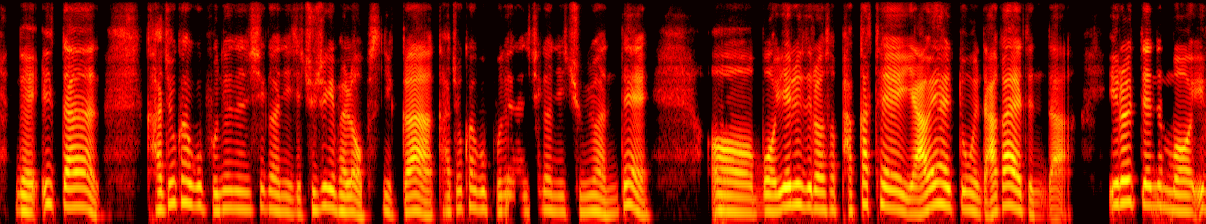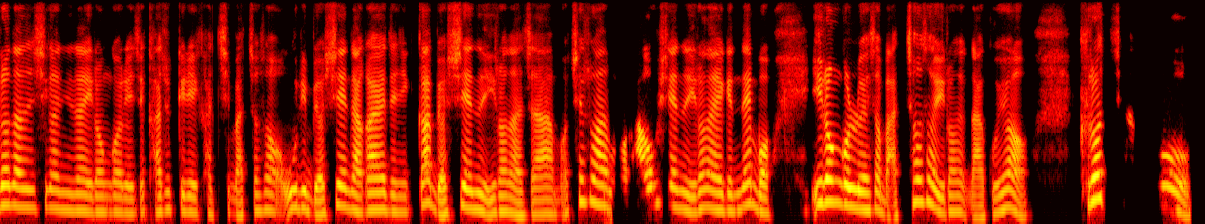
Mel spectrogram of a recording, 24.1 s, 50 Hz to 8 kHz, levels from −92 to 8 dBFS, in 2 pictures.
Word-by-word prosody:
네 165 -2 +1
일단 210 -3 +2 0.5
가족하고 235 +4 -2
보내는 185 0 -5
시간이 175 -3 -5
이제 145 0 -8
주중에 185 +8 -2
별로 160 -2 0
없으니까 135 +3 +1
가족하고 185 +3 -7
보내는 170 0 -9 0.2
시간이 175 -3 -7
중요한데 155 - -2 0.6
어 160 -2 +3
뭐 170 +1 +1
예를 220 +2 +5
들어서 185 -3 0
'바깥에 190 -3 +1
야외활동을 190 -1 +4
나가야 215 +2 +6
된다.' 140 -7 -5 0.4
이럴 250 +2 +5
때는 225 -3 0
뭐 170 -3 +2
일어나는 210 +1 0
시간이나 180 -3 -4
이런 160 0 -4
걸 155 -1 -3
이제 145 +1 -6
가족끼리 160 -1 -5
같이 135 -3 -11
맞춰서 170 +7 -6
"우리 195 -1 -1
몇 140 -5 -1
시에 220 +9 0
나가야 180 0 +3
되니까 165 +9 0
몇 135 0 -1
시에는 185 +1 0
일어나자. 140 -2 -2
뭐 140 +2 -11
최소한 255 +2 +1
뭐 195 - -8 0.3
9:00 220 +1 -1
에는 190 -4 -1
일어나야겠네?" 180 +3 0
뭐 155 -10 +1 0.4
이런 255 +2 +6
걸로 210 -4 +6
해서 180 -1 0
맞춰서 240 - -2
일어나고요. 155 - -2 0.5
그렇지 295 +3 +3 0.4
않고 440 -2 -1
175 Hz, 340 characters per minute, -23 LUFS, 155-210 Hz, 0.6 s, 나가야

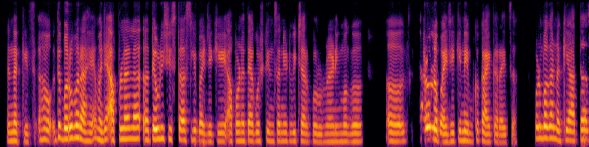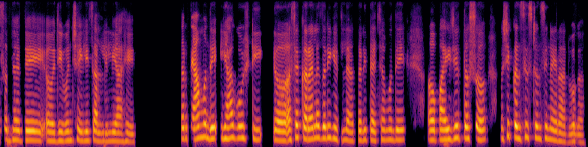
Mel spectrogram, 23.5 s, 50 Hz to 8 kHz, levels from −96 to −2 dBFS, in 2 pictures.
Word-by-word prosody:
नक्कीच, 175 -3 -2
हो 200 0 0 0.2
ते - - +8
बरोबर 230 +2 +6
आहे 180 -4 +1
म्हणजे 200 0 +1
आपल्याला 215 +2 +4
अ, 200 - +3
तेवढी 215 +1 +6
शिस्त 210 -1 -6
असली 195 0 0
पाहिजे, 170 -3 -2
की 170 +2 -5
आपण 175 +1 -2
त्या 175 -1 +2
गोष्टींचा 175 0 -5
नीट 175 0 -6
विचार 175 -1 -3
करून 160 -1 -6
आणि 160 0 -4
मग 165 0 -5 0.7
अ, - - -2 0.7
ठरवलं 225 -1 +6
पाहिजे, 165 0 0
की 190 - 0
नेमकं 180 -1 -2
काय 160 -3 +1
करायचं? 150 -1 -6 0.4
पण 230 0 +1
बघा 235 0 +5
ना 210 -3 0
की 200 - -1
आता 190 +1 +1
सध्या 200 -1 -2
जे 190 -2 +2
अ, 180 -1 +1
जीवनशैली 180 +1 -2
चाललेली 175 -2 -3
आहे. 170 -1 -5 1.0
तर 220 0 0
त्यामध्ये 225 +1 +4
ह्या 225 +2 +2
गोष्टी 225 -3 -2 0.3
अ, - - +1 0.2
अशा 200 +5 +2
करायला 220 +2 +4
जरी 230 +1 +3
घेतल्या 195 -5 -3
तरी 190 +1 0
त्याच्यामध्ये 195 +1 -2 0.5
अ, 195 +1 +4
पाहिजे 205 +4 +3
तसं 215 -3 +2 0.3
अशी 220 +5 -4
कन्सिस्टन्सी 240 -1 +1
नाही 205 -4 -1
राहत 160 -4 -5
बघा. 155 -2 -5
195 Hz, 150 wpm, -21 LUFS, 175-215 Hz, 1.0 s, ते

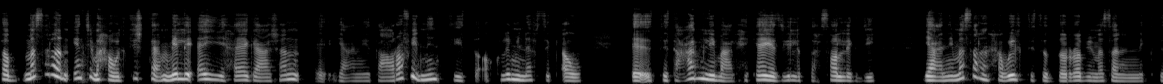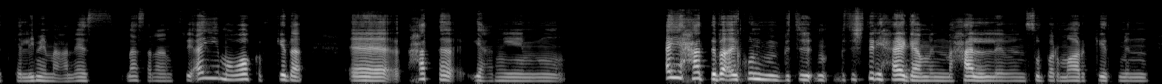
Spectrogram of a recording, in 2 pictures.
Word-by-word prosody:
طَب 215 -6 -1
مثلًا 400 - +1
أنتِ 290 +1 -3
ما 225 - +2
حاولتيش 205 +6 -4
تعملي 235 -1 +2
أي 230 -4 -1
حاجة 195 -2 -5
عشان، 210 +8 -5 0.2
آآ، - - -17
يعني 160 0 -16
تعرفي 175 - -4
إن 210 +1 -1
أنتِ 245 -4 -3 0.2
تأقْلمي 225 0 -3
نَفْسِك 195 -1 -8
أو، 165 -2 -3 0.5
آآ، 175 - +2
تتعاملي 240 +5 -1
مع 175 -5 -5
الحكاية 195 +5 +1
دي 180 +1 -9
اللي 190 -1 -6
بتحصل 185 +1 -4
لِك 170 -2 -9
دي؟ 165 +4 -14 0.5
يعني 190 0 +1
مثلًا 255 - -2
حاولتِ 210 +2 -1
تتدرّبي 175 0 -6
مثلًا 165 -1 -8
إنِّك 150 0 -14
تتكلّمي 170 +1 -6
مع 150 -3 -10
ناس 170 +2 -10
مثلًا 170 -4 -10
في - - -9
أي 285 +2 0
مواقف 225 -3 +2
كده، 195 -5 +3 0.5
آآ، 180 -2 +4
حتى 250 -6 0
يعني، 170 -1 -7
إمم، 160 -1 -9 1.0
أي 310 0 +8
حد 280 0 +7
بقى 240 -3 +10
يكون 220 -2 +4
بت 200 +3 -9 0.3
بتشتري 225 +3 -2
حاجة 215 -4 +7
من 175 -1 -4
محل 175 0 +3
من 170 0 -11
Supermarket 175 0 -4
من 165 -1 -9
190 Hz, 145 wpm, -24 LUFS, 170-225 Hz, 1.0 s, بقى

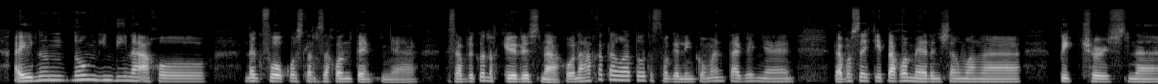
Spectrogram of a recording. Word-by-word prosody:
Ay 160 +3 +7
no'n, 200 +2 -2
nung 215 +1 +1
hindi 195 -2 -4
na 175 - +5
ako, 145 -2 -1 0.8
nag-focus 150 -2 +2
lang 140 -2 -3
sa 140 - 0
content 135 -3 0
niya. 115 0 -7 0.3
Sabi 130 +3 -1
ko 175 +3 -1
na-curious 140 -3 +3
na 115 -2 +4
ako, 130 +4 +1
nakakatawa 200 +5 0
'to 195 -1 -3
tapos 145 - -14
magaling 130 -1 -2
kumanta, 150 +1 -2
ganiyan. 140 -2 -5 0.4
Tapos 155 +4 +1
nakikita 155 -2 +3
ko 170 - +3
meron 140 -2 +1
siyang 140 -1 -2
mga 130 -1 -1 0.3
pictures 135 -3 0
na 130 -1 0
145 Hz, 155 wpm, -23 LUFS, 130-165 Hz, 0.8 s, Ay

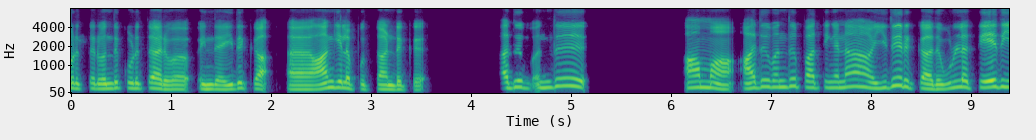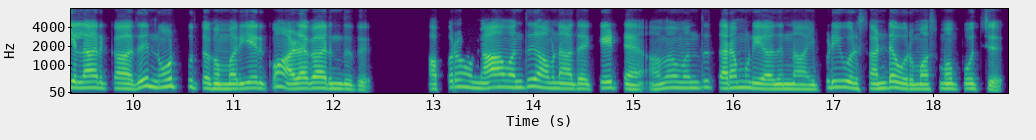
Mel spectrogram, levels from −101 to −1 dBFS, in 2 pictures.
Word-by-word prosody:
ஒருத்தர் 175 -1 -2
வந்து 185 +3 +1
குடுத்தார். 180 -3 +2
அ - - 0 0.2
இந்த 155 0 +2
இதுக்கு 175 -1 -2 0.6
ஆங்கிலப் 205 -1 +2
புத்தாண்டுக்கு. 145 -3 -1 0.8
அது 215 +4 0 0.2
வந்து 210 +6 -2 1.3
ஆமா. 210 -5 +2 0.3
அது 200 +5 -1
வந்து 225 +3 -1
பாத்தீங்கன்னா, 210 +3 -1 0.3
இது 215 +7 -2
இருக்காது. 170 -6 +1
உள்ள 225 +3 +1 0.2
தேதியெல்லாம் 215 -2 +5
இருக்காது. 180 +2 0 0.2
நோட் 250 +2 0
புத்தகம் 175 -5 -1
மாரியே 175 +3 +1
இருக்கும். 235 +7 -1
அழகா 185 +3 +3
இருந்தது. 170 -4 -2 0.7
அப்புறம் 225 +8 -3 0.2
நான் 220 +3 +4
வந்து 220 +4 -2
அவனைக் 185 -3 -1
அத 170 +1 -2 0.2
கேட்டேன். 180 -7 0 0.2
அவன் 200 +5 -2
வந்து 200 +2 -5 0.2
தர 185 +2 +3
முடியாதுன்னா, 165 -4 +1
இப்படி 215 +8 -5
ஒரு 180 - -1
சண்ட 180 +4 +1
1 165 -1 0
மாசமா 175 +2 -1
போச்சு. 175 -1 -2
185 Hz, 130 wpm, -23 LUFS, 170-215 Hz, 1.3 s, தேதியெல்லாம்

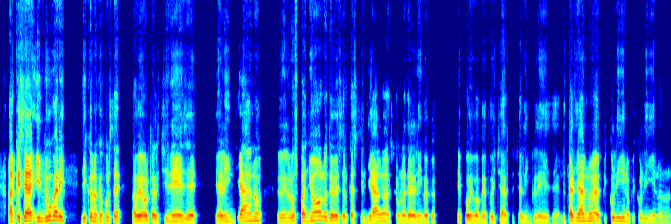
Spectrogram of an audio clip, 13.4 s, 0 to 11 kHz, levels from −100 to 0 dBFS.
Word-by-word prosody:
anche 175 +3 +6
se 195 0 +9
i 175 -1 +3
numeri 205 +2 +4 0.3
dicono, 175 +4 -1
che 165 -1 -3
forse 195 +1 -3 0.2
vabbè, 150 +1 +4
oltre 155 +2 +2
al 155 - -2
cinese 155 -1 -1 0.3
e 145 - -5
all'indiano, 175 +5 -1 0.3
uhm, 165 +2 -5
lo 170 +1 0
spagnolo, 195 +5 +1
deve 160 -2 +2
esser 150 -1 -2
castigliano, 160 +6 -2
sia 155 - -22
1 160 +1 -4
delle 155 0 +1
lingue 155 0 -3
più 165 +1 -9 0.4
e 175 - -8
poi 155 0 +2
vabbè, 135 -5 -4
poi 135 0 -7
cert 130 -3 -7
c'è 130 - -9
l'inglese. 120 -1 -9
L'italiano 175 +7 +1
è 195 - +1
piccolino, 180 0 -4
piccolino 160 -3 -11
non 145 0 -19
160 Hz, 160 wpm, -25 LUFS, 150-180 Hz, 0.4 s, se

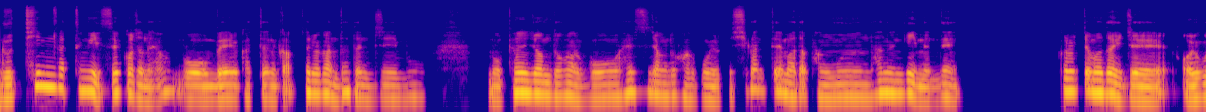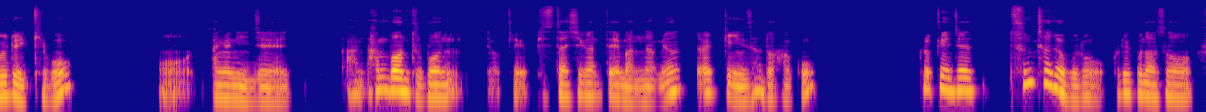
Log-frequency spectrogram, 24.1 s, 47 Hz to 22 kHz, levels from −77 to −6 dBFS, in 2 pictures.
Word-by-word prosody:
루틴 190 - +2
같은 170 -3 -2
게 140 - +5
있을 130 +4 +2
거잖아요. 110 +2 -1
뭐 105 -2 +3
매일 105 +1 +4
같은 105 -1 -3
카페를 130 +6 0
간다든지 105 -4 -2
뭐 105 +1 -11 0.7
뭐 95 -2 -1
편의점도 130 -4 +4
가고 110 0 -1
헬스장도 130 -4 -2
가고 100 -3 -4
이렇게 95 +1 -5
시간대마다 150 -7 -1
방문하는 110 +5 -1
게 130 0 +2
있는데 95 +1 -2 1.1
그럴 150 0 +4
때마다 135 -2 +6
이제 100 -3 +3 0.2
얼굴도 115 +4 +3
익히고 105 - 0 0.9
어 - - -8 0.4
당연히 105 -3 0
인제 90 0 -3 0.5
한 60 - -8
한 160 +1 -2
번, 150 -2 +8
2 115 -6 -6
번 110 0 +3 0.3
이렇게 - - -9
비슷한 115 0 -2
시간대에 115 -1 -1
만나면 95 - -2
짧게 135 -3 -2
인사도 100 +9 -1
하고 95 -4 -5 1.0
그렇게 85 - 0
인제 155 0 +3 0.4
순차적으로 170 - +1
그리고 130 0 -2
나서 110 -2 -1
110 Hz, 275 characters per minute, -24 LUFS, 100-135 Hz, 1.1 s, 번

